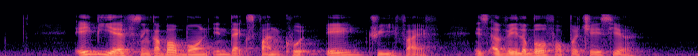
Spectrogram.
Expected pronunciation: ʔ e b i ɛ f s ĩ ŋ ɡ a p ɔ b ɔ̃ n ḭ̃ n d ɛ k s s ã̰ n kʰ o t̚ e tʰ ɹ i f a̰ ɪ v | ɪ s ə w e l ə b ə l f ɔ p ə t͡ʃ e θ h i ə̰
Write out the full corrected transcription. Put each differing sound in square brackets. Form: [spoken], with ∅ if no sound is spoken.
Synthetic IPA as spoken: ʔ e b i ɛ f s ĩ ŋ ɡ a p ɔ b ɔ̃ n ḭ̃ n d ɛ k s [f] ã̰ n kʰ o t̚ e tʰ ɹ i f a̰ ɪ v | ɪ s ə [v] e l ə b ə l f ɔ p ə t͡ʃ e [s] h i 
